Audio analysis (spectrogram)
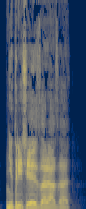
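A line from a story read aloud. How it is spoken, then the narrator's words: Nervous shout lying prone. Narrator (Russian): нервно прикрикнул лежащий на животе Аболенский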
